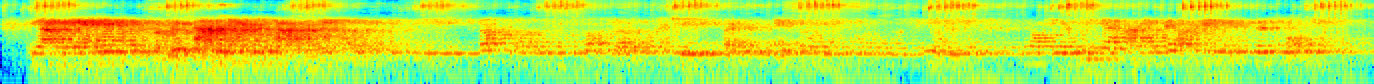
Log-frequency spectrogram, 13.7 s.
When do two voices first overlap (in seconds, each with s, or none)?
1.9 s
